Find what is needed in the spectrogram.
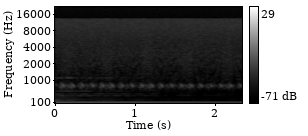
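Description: Fade-out ending of a dub techno track: a wobbling synth tone held over a low bass drone, dying away steadily.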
